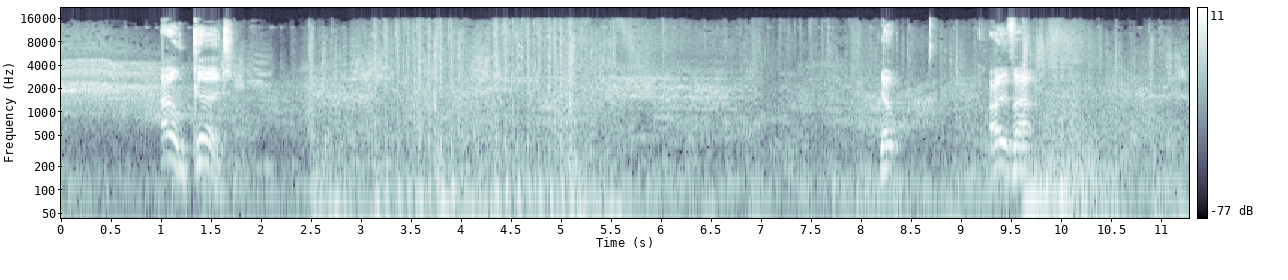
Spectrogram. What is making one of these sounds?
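Video game blasts boom and crackle.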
